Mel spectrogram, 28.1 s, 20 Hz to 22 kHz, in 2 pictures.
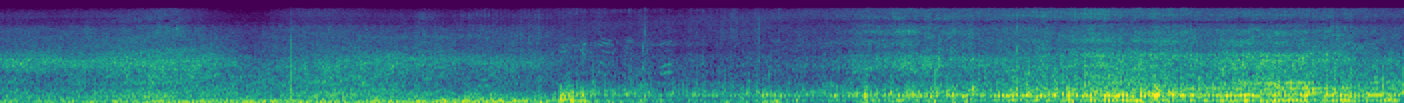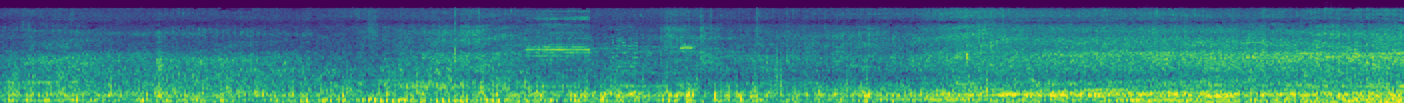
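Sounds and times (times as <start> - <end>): wind buffeting microphone: 4.6 - 28.0
engine running: 6.4 - 28.0.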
